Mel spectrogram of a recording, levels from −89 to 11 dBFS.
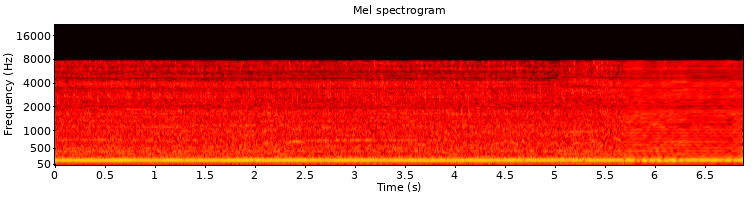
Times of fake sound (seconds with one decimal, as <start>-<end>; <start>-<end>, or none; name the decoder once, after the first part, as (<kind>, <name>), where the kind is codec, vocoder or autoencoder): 5.7-6.9 (vocoder, HiFi-GAN)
